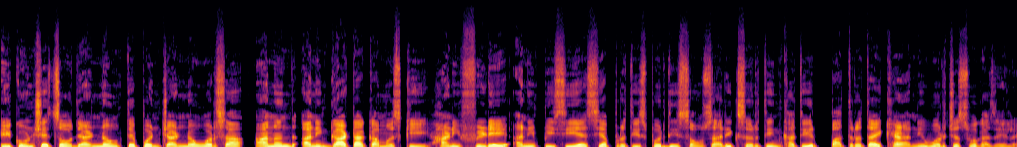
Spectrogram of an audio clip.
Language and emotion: Goan Konkani, neutral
